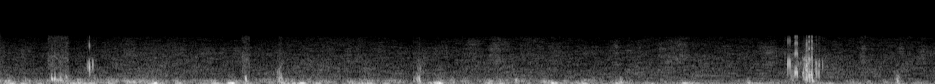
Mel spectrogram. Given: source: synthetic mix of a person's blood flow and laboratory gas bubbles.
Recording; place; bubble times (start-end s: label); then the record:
Doppler ultrasound of blood flow; subclavian vein
0.48-0.68 s: bubbles
0.86-0.96 s: bubbles
2.42-2.50 s: bubbles
2.76-2.85 s: bubbles
4.13-4.24 s: bubbles
7.84-8.26 s: bubbles
From the record:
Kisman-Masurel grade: 122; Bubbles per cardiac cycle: 1 to 2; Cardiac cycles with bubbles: 10 to 50%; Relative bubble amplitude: moderate (0.250 to 0.450); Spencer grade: 2 (many but less than half of the cardiac periods contain bubble signals, singularly or in groups); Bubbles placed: anywhere in the cardiac cycle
